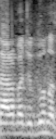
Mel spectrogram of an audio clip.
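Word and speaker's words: ہرمجدون: اس سرزمین کو کہا جاتا ہے آر مجدون, آر میگاڈون اور جو بھی آپ اس کا انگلش تلفظ کرنا چاہیں, لیکن آر مجدون اصل لفظ ہے.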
